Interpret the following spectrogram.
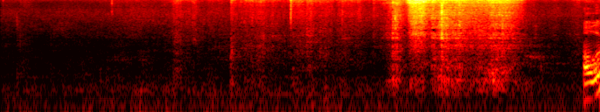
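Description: A person blowing their nose into a tissue: one noisy blast lasting about a second, starting about four seconds in.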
